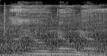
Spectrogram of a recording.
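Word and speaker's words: Pio Nono: This road right here is called Pio-No-No. That is how it's pronounced here in Macon, Georgia.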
